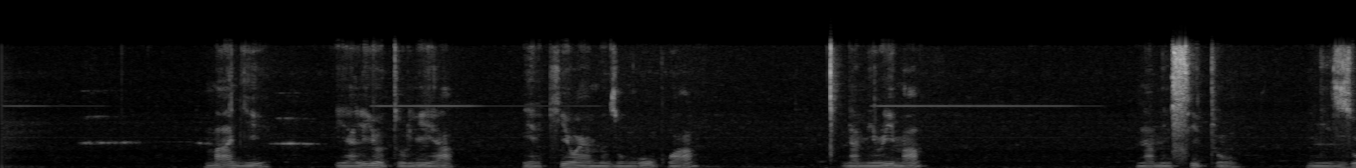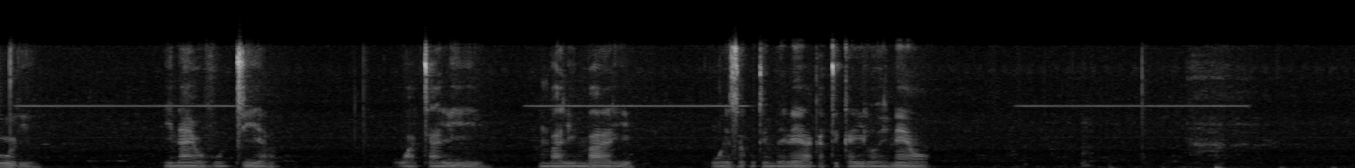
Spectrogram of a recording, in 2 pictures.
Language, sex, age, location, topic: Swahili, male, 25-35, Dar es Salaam, agriculture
